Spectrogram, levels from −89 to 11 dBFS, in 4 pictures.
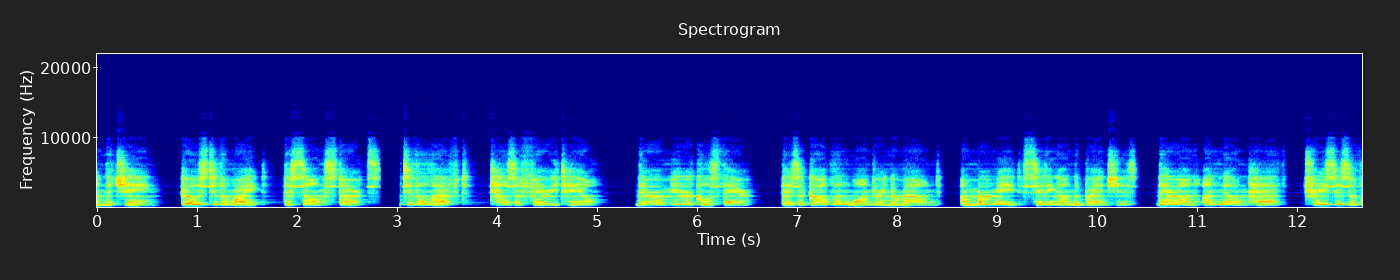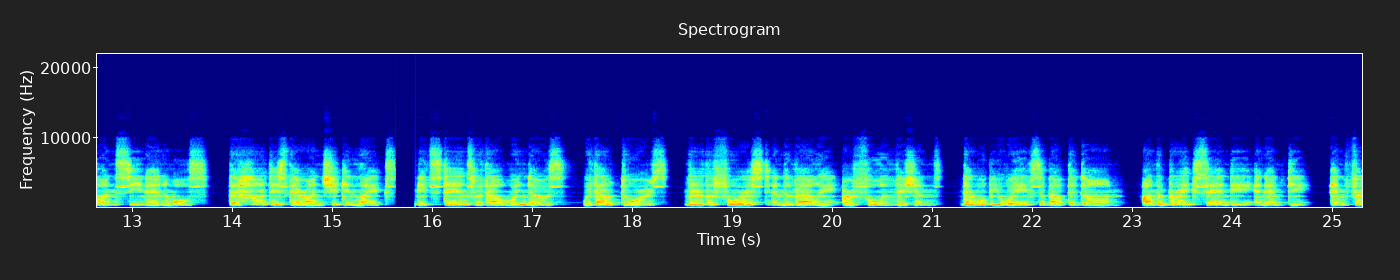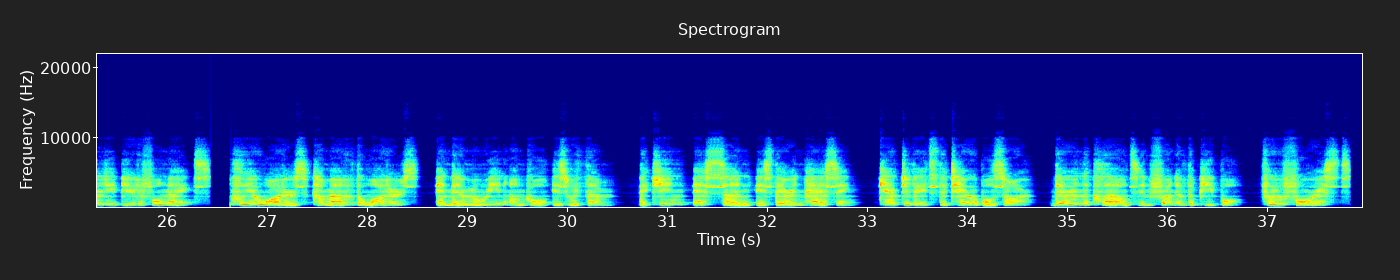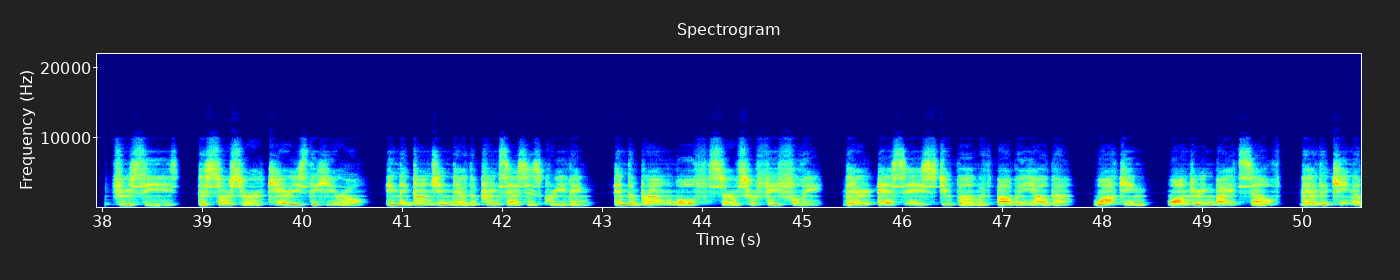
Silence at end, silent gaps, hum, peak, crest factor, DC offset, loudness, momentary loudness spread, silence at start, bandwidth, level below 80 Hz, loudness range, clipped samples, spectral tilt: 0 s; 2.84-3.04 s, 15.64-15.84 s, 26.44-26.64 s, 37.84-38.04 s; none; -2 dBFS; 18 dB; under 0.1%; -18 LUFS; 7 LU; 0 s; 10.5 kHz; -74 dBFS; 2 LU; under 0.1%; 1 dB/octave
